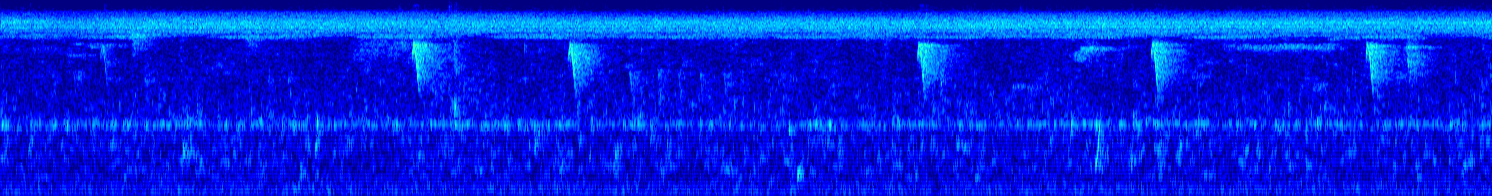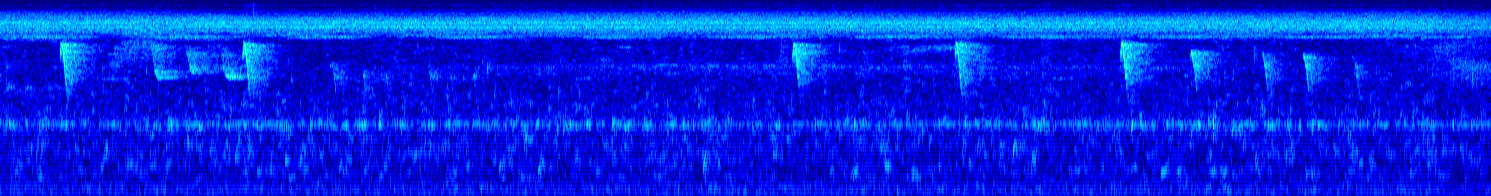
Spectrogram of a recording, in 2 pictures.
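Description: Forest insects, crickets or cicadas, keeping up a steady high-pitched drone, with a bird repeating short falling whistled calls every second or two.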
